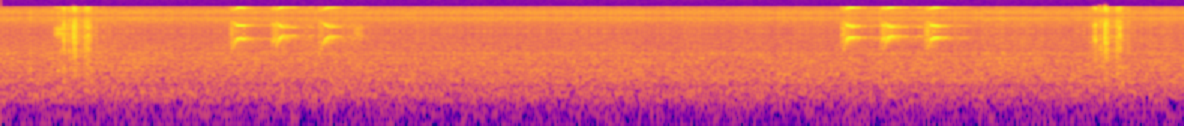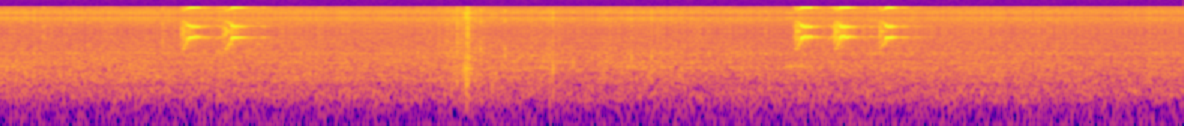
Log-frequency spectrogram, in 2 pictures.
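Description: A small bird chirping in quick runs of about three short, high notes, repeated every couple of seconds, over a steady faint outdoor hiss. A few single sharp ticks stand out, the loudest about eight seconds in.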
